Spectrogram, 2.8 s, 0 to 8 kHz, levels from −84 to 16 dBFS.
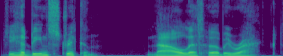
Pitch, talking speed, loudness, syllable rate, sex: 125 Hz, 190 wpm, -18 LUFS, 4.9 syllables/s, male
